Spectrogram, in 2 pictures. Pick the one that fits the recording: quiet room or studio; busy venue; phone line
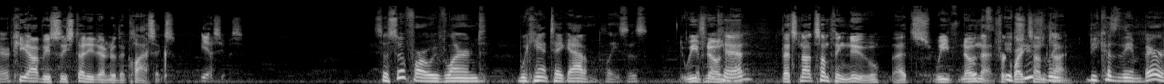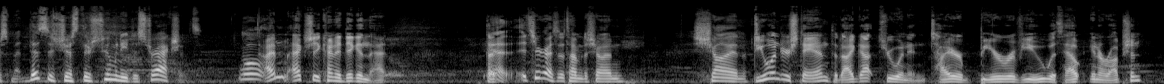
busy venue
